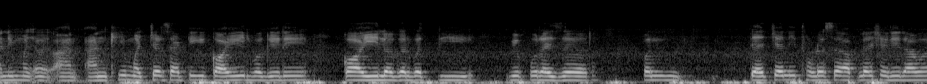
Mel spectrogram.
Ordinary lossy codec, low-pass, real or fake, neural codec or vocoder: none; 7.2 kHz; real; none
